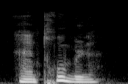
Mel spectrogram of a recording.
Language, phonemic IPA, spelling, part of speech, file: French, /tʁubl/, trouble, noun / adjective / verb, Fr-trouble.ogg
- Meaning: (noun) 1. trouble 2. disorder; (adjective) murky, turbid, muddy, thick, clouded, cloudy; not clear; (verb) inflection of troubler: first/third-person singular present indicative/subjunctive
